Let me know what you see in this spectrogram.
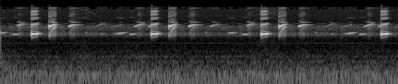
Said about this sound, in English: For folks who don't know what a coqui sounds like, listen to this.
